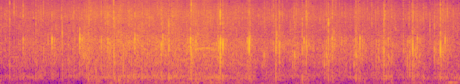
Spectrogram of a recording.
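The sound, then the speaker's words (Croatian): Audience applause at a public address in Podgorica, a steady wash of many hands clapping at even loudness throughout, with sharper individual claps standing out here and there. “Vaš aplauz to potvrđuje.”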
